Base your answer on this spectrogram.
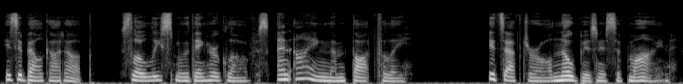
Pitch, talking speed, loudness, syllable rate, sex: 175 Hz, 160 wpm, -19 LUFS, 5.0 syllables/s, female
